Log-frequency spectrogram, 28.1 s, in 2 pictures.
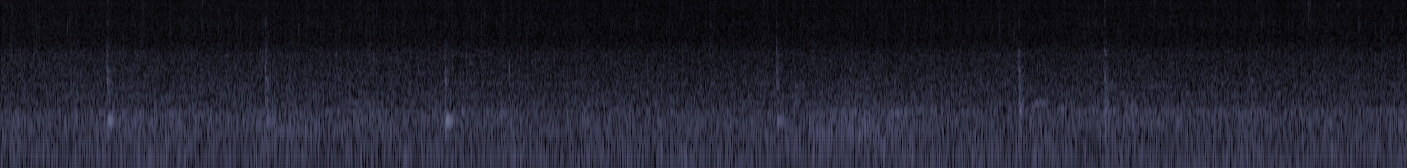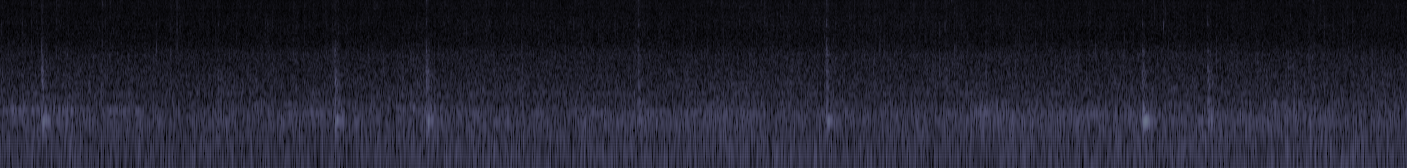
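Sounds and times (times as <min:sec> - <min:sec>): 
rain heard from shelter: 0:00.0 - 0:28.1.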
